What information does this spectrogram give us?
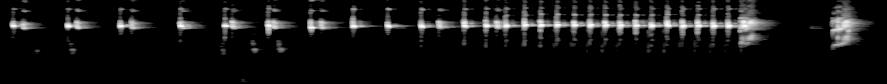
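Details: Fighter lovebird 'ngetik' into 'ngekek', played to stir a lazy lovebird: sharp high ticking notes about half a second apart that speed up into a rapid rattling trill, ending with a harsh squawk.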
